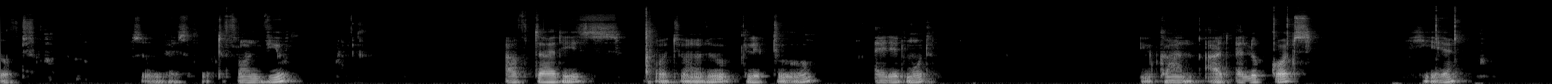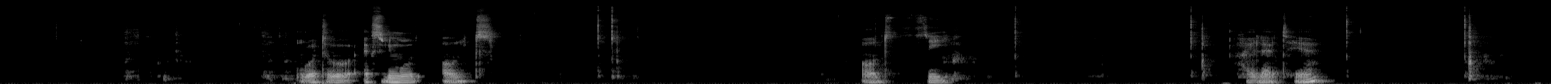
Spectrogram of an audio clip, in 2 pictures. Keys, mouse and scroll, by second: 0.2-0.5 scroll up 1, 2.3-4.1 scroll up 2, 6.6 Tab, 12.1 ctrl+r, 21.0 alt+s, 24.4 alt+z.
